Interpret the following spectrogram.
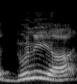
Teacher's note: यहाँ इदगाम नहीं हो रहा है, बल्कि नून पे इजहार होता है, नून को जाहिर किया जाता है।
